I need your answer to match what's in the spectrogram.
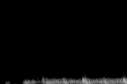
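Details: Normal heart sounds.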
